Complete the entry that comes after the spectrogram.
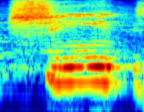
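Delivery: شین soft and slow with a hissing whistle; whistled sheen. Shown as a demonstration. Teacher softly repeating a whistled شین. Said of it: "سیٹی نکال کر کے بولیں گے".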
